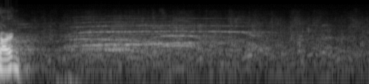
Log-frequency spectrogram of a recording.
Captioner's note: applause and cheering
